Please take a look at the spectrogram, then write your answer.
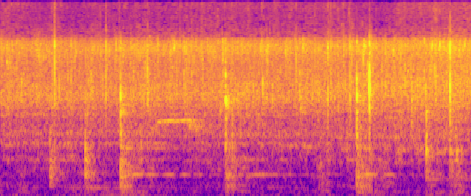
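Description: Vegetables and paneer fry on high flame in a pan for a dhaba-style green masala dish, giving a steady close sizzle with occasional clinks and stirring scrapes, and no talking.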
